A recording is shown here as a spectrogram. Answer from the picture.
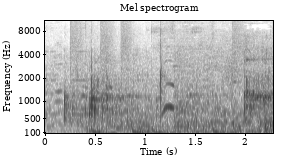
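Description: Bowling ball rolling down a lane with a low rumble and a few knocks.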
